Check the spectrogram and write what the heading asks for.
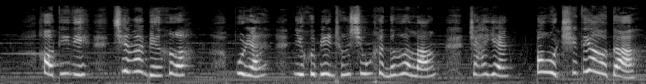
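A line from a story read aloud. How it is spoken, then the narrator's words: Urgent shout. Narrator (Chinese): 小姐姐赶紧大喊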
